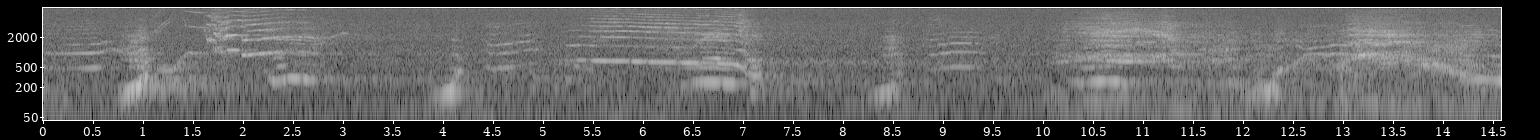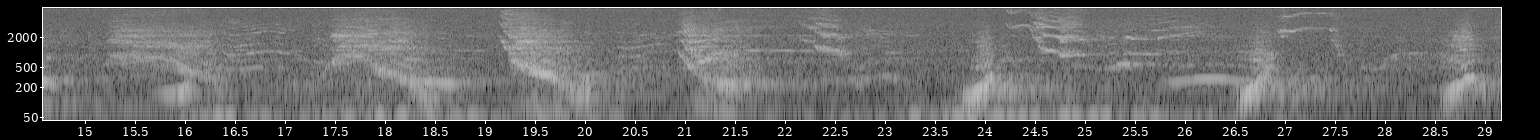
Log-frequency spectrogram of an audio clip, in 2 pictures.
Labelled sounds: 0.0	2.8	humpback whale, 0.80 to 7.3 kHz
4.4	7.1	humpback whale, 0.90 to 7.9 kHz
8.4	9.4	humpback whale, 0.83 to 2.6 kHz
10.1	12.0	humpback whale, 0.80 to 3.0 kHz
12.5	14.4	humpback whale, 0.80 to 3.6 kHz
15.8	17.1	humpback whale, 0.90 to 3.6 kHz
17.4	18.3	humpback whale, 0.80 to 2.5 kHz
20.3	20.8	humpback whale, 0.80 to 1.5 kHz
21.1	23.1	humpback whale, 0.80 to 3.9 kHz
24.2	25.1	humpback whale, 0.80 to 5.5 kHz
25.4	26.3	humpback whale, 0.86 to 5.5 kHz
26.9	27.5	humpback whale, 2.5 to 6.4 kHz

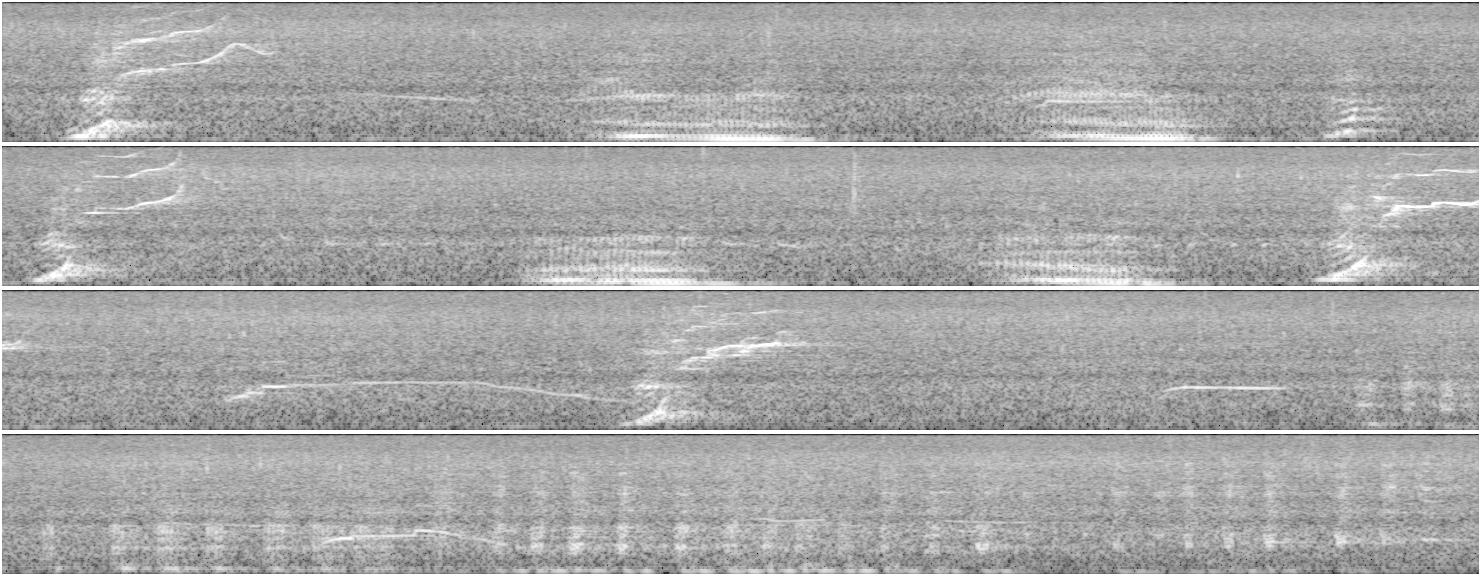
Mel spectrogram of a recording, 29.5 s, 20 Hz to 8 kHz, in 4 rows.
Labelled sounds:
0.6	2.4	humpback whale, 0.78 to 5.1 kHz
3.1	3.4	humpback whale, 0.81 to 1.1 kHz
5.1	5.3	humpback whale, 0.84 to 1.2 kHz
7.8	8.3	humpback whale, 2.1 to 7.0 kHz
14.3	14.9	humpback whale, 1.8 to 7.0 kHz
16.0	17.5	humpback whale, 0.78 to 1.3 kHz
18.2	18.8	humpback whale, 1.6 to 3.1 kHz
20.6	21.2	humpback whale, 0.78 to 0.91 kHz
24.1	24.5	humpback whale, 0.78 to 0.94 kHz
25.9	26.3	humpback whale, 1.0 to 1.3 kHz

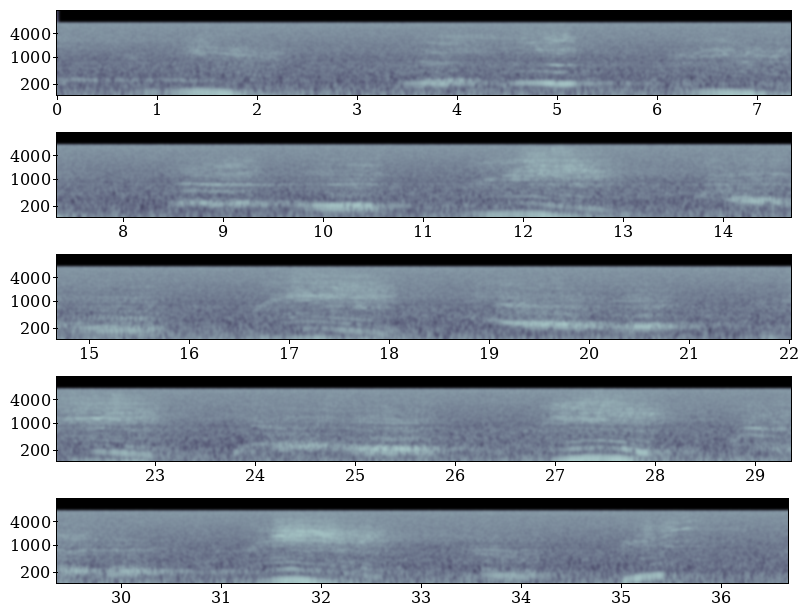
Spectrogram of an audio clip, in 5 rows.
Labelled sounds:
1.3	2.0	humpback whale, 0.99 to 1.5 kHz
4.6	5.2	humpback whale, 1.4 to 2.9 kHz
6.4	6.8	humpback whale, 1.0 to 1.7 kHz
10.2	10.5	humpback whale, 2.2 to 2.4 kHz
11.8	13.1	humpback whale, 0.93 to 1.6 kHz
16.7	17.5	humpback whale, 0.80 to 5.1 kHz
19.0	19.4	humpback whale, 0.80 to 0.96 kHz
22.1	22.7	humpback whale, 1.0 to 1.5 kHz
24.0	24.2	humpback whale, 0.80 to 0.93 kHz
27.0	27.5	humpback whale, 1.0 to 3.5 kHz
27.8	28.1	humpback whale, 2.7 to 3.0 kHz
31.5	32.2	humpback whale, 1.3 to 2.4 kHz
35.0	35.8	humpback whale, 0.99 to 3.0 kHz

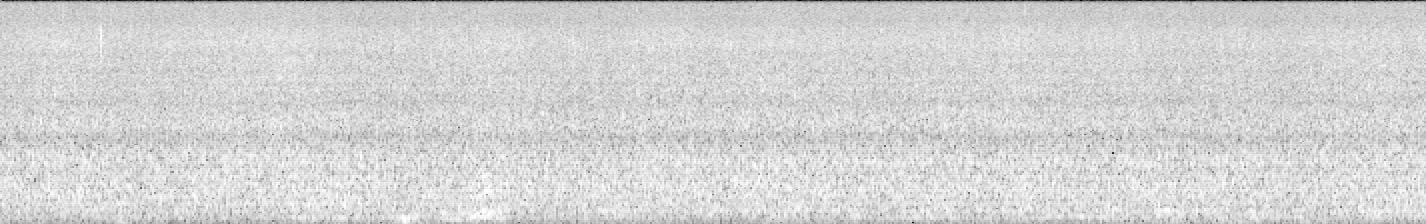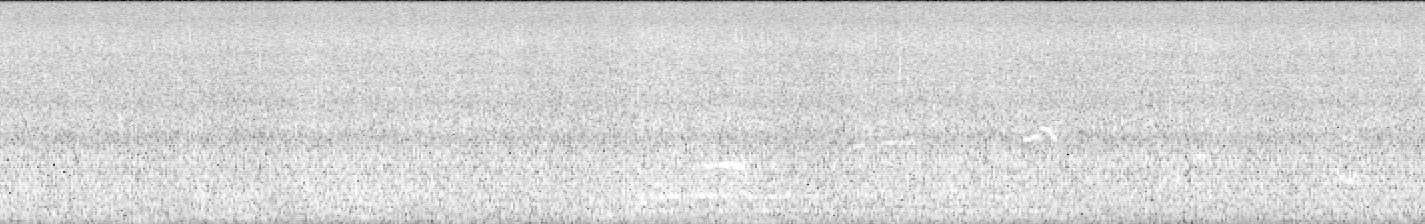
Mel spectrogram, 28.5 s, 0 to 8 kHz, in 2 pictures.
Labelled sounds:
21.3	21.7	humpback whale, 0.78 to 0.84 kHz

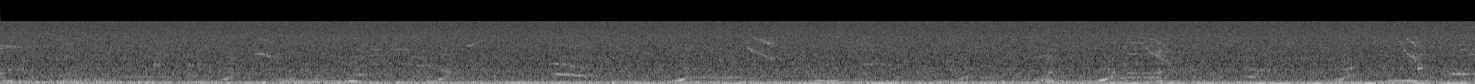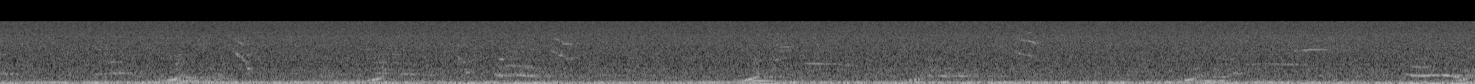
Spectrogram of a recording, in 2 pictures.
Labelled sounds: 0.0	0.2	humpback whale, 2.1 to 2.4 kHz
2.5	2.8	humpback whale, 1.3 to 1.7 kHz
5.5	5.9	humpback whale, 0.80 to 1.0 kHz
7.5	7.8	humpback whale, 2.5 to 3.6 kHz
19.7	20.1	humpback whale, 0.80 to 0.93 kHz
22.8	23.1	humpback whale, 0.93 to 1.0 kHz
27.8	28.0	humpback whale, 1.8 to 2.0 kHz

